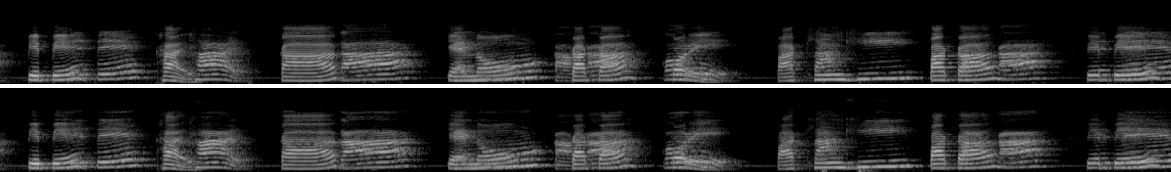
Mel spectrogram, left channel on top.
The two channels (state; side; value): normal; both; correlation 0.54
